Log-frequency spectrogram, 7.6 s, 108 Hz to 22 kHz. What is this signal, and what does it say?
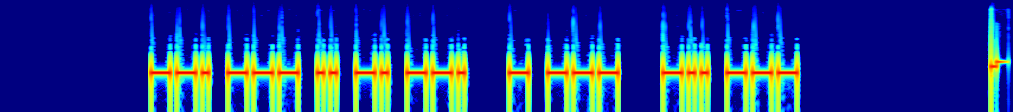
Morse code, heard as a keyed tone, about 25 wpm, 700 Hz. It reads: GOING TO DO
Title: Sets of 3 Words 25wpm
